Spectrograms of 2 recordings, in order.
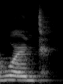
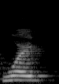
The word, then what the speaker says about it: word: A gente não fala word, a gente fala word, segurando esse D no final.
